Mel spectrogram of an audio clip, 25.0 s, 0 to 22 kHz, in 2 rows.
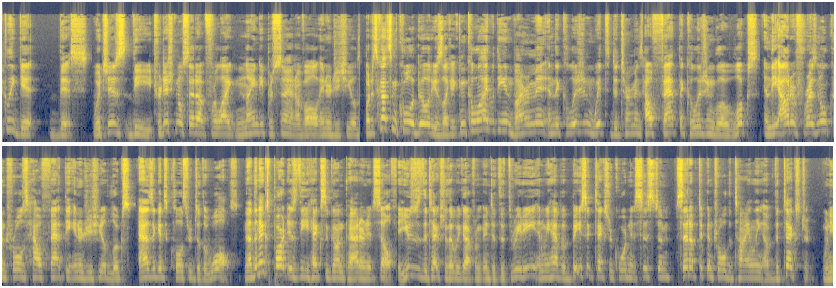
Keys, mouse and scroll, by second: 0.8 click, 1.9 alt+click, 3.5 ctrl+z, 4.1-8.9 drag, 9.0-11.4 drag, 11.4 Return, 11.7-15.1 drag, 16.0 scroll up 2, 16.0 middle click, 17.6 click, 19.7 click, 20.5 click, 21.4 click, 22.1 click, 22.5 click, 22.9 click, 23.9 click, 24.4 click, 24.8 right drag.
